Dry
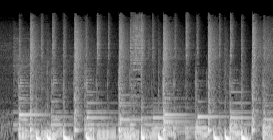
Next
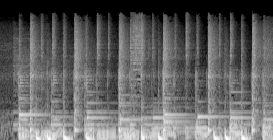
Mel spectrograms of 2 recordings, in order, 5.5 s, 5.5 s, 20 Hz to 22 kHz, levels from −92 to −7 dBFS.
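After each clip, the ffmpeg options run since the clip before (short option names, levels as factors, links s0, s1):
-af "equalizer=f=2800:w=6.3:g=9.5"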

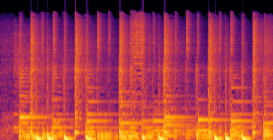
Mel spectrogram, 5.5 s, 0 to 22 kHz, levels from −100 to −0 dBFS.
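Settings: -af "asoftclip=type=hard:threshold=0.473,volume=1.88"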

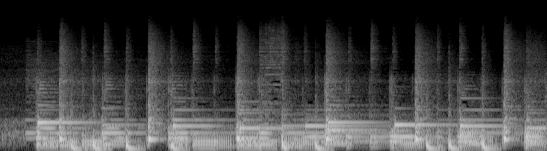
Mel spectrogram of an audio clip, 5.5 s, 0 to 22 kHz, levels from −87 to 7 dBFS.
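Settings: -af "bandpass=f=380:t=q:w=0.68:csg=0"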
